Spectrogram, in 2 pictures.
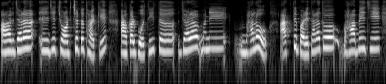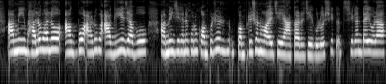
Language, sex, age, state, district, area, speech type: Bengali, female, 18-30, West Bengal, South 24 Parganas, rural, spontaneous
